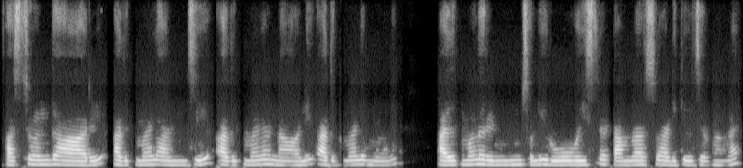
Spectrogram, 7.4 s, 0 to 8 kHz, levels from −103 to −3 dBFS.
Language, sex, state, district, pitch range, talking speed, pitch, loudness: Tamil, female, Tamil Nadu, Namakkal, 185-200 Hz, 170 wpm, 190 Hz, -19 LUFS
